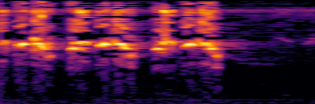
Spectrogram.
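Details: Sooty-headed bulbul calling its companions with a burst of lively, chirping notes in four or five quick groups, bright and slightly buzzy, ending abruptly into quiet.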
